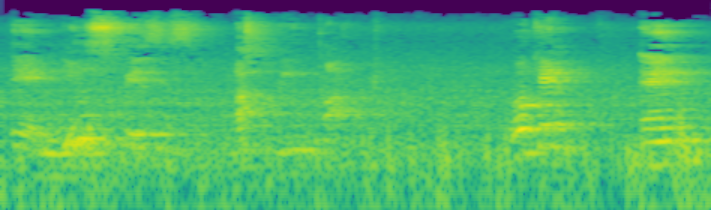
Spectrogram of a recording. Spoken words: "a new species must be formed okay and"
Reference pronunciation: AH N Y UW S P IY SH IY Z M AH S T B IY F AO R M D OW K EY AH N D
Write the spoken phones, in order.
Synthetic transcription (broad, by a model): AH N Y UW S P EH S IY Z M AH S T B IY P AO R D OW K EY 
